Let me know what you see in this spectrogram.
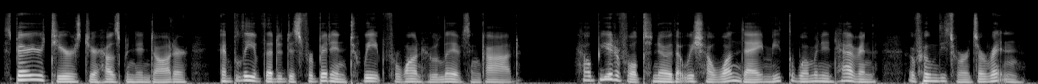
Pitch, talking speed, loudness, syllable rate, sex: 135 Hz, 235 wpm, -19 LUFS, 6.4 syllables/s, male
